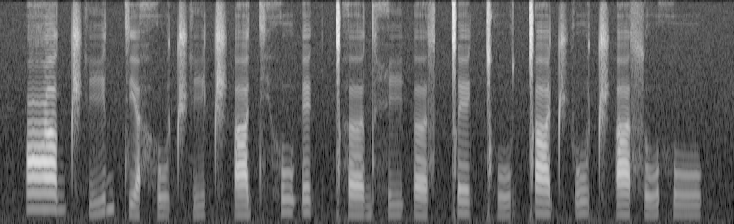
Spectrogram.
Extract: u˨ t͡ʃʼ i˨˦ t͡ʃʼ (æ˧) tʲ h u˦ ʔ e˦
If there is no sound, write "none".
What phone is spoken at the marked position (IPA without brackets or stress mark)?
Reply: a˧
